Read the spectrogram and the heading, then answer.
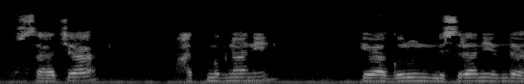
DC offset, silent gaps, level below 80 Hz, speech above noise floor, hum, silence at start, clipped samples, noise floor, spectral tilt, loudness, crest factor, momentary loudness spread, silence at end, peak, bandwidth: under 0.1%; none; -56 dBFS; 23 dB; none; 0.1 s; under 0.1%; -56 dBFS; -2 dB/octave; -32 LUFS; 22 dB; 12 LU; 0 s; -14 dBFS; 11 kHz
